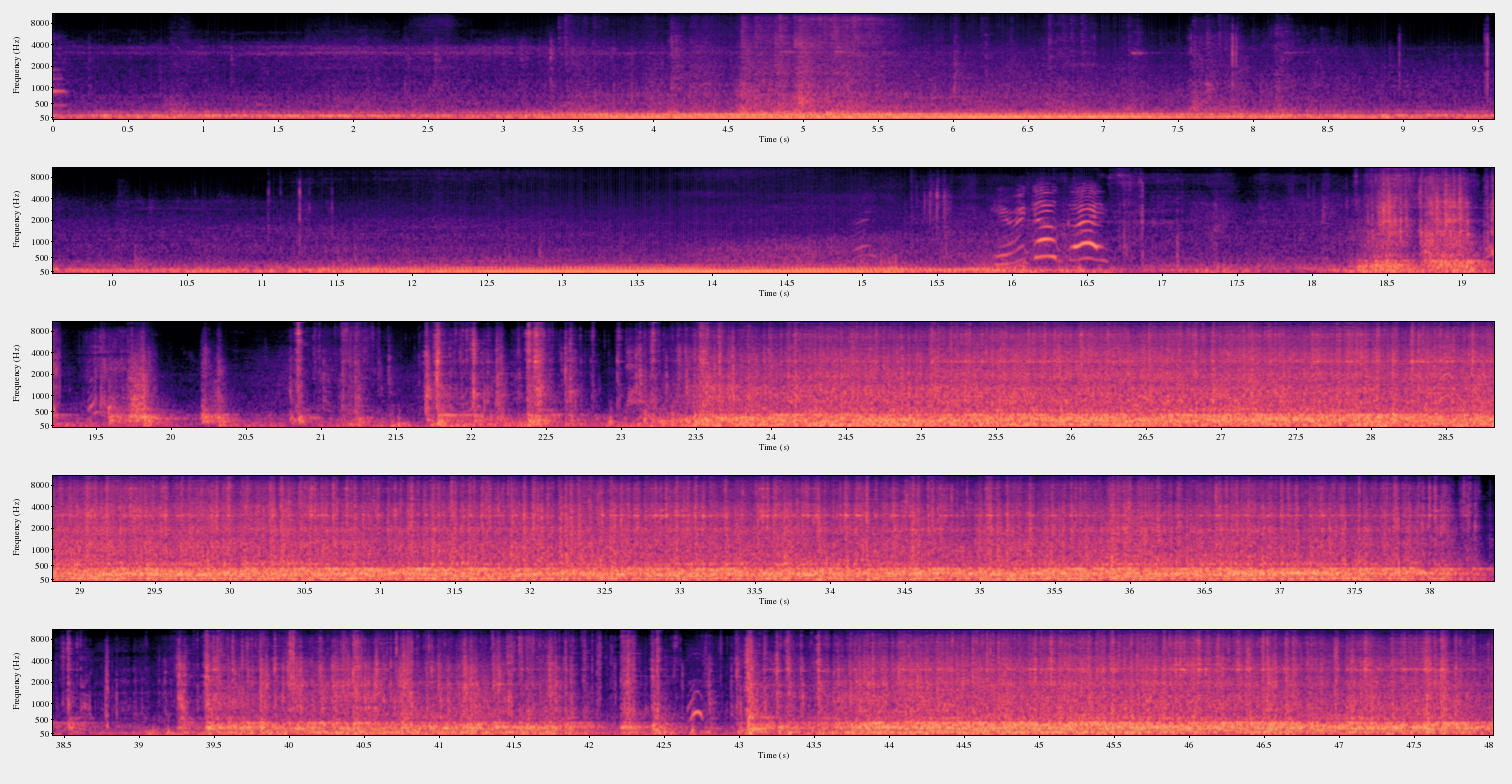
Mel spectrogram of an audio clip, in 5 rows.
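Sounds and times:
road and engine noise: 0.0s - 48.0s
knocks and rattles: 3.2s - 8.7s, 18.1s - 48.0s.

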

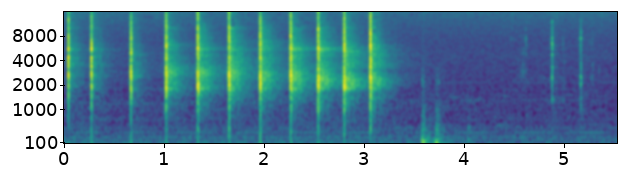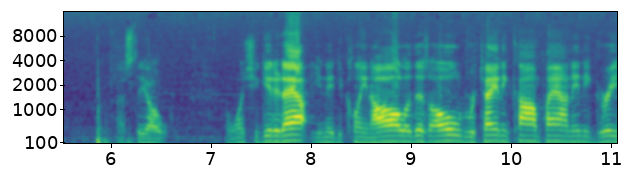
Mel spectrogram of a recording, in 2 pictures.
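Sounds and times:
hammer tapping on metal: 0.0s - 3.3s
dull knock: 3.6s - 3.9s, 5.8s - 6.1s.

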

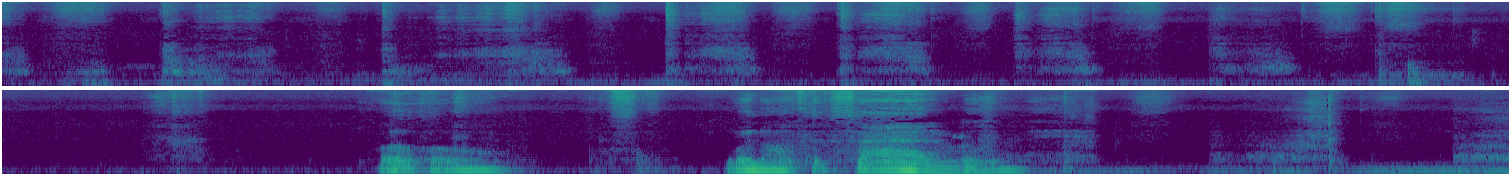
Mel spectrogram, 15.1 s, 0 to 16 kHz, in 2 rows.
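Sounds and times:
marker scratching on paper: 0.0s - 7.2s, 8.2s - 8.6s, 12.0s - 15.0s.

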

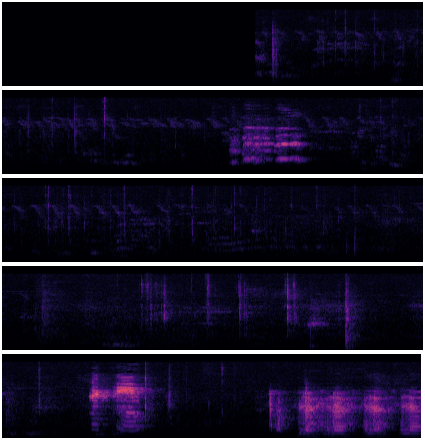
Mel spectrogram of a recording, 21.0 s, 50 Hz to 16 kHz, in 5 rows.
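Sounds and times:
chicken calling: 2.6s - 7.8s
small clicks: 2.7s - 6.1s, 7.7s - 13.2s, 14.0s - 15.7s.

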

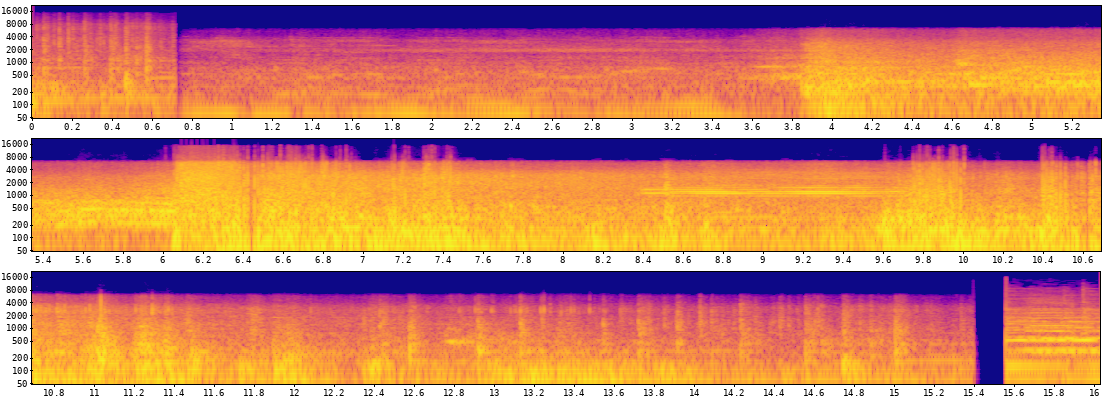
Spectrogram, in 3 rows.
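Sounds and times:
clicks and rattles: 0.0s - 0.8s, 10.2s - 15.4s
car crash: 3.8s - 15.1s.

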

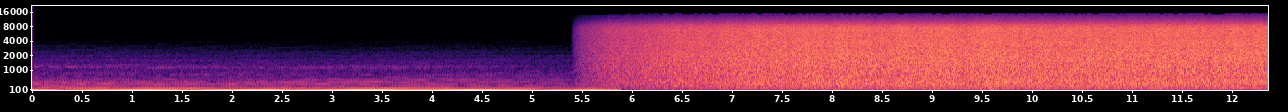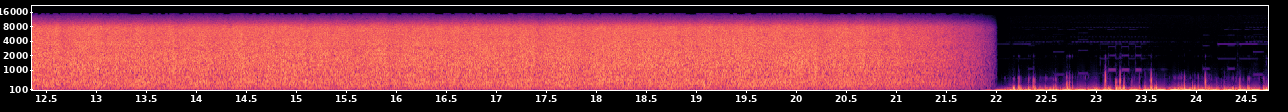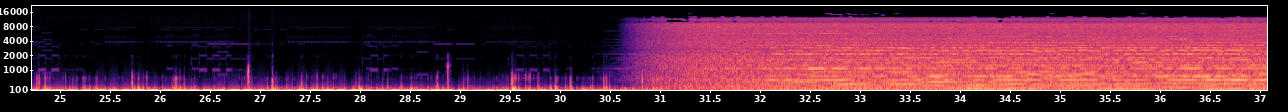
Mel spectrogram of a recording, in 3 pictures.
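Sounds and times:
music with low throbbing pulse: 0.0s - 5.4s, 22.0s - 31.0s
waterfall rushing: 5.5s - 22.0s, 30.8s - 37.0s.

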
